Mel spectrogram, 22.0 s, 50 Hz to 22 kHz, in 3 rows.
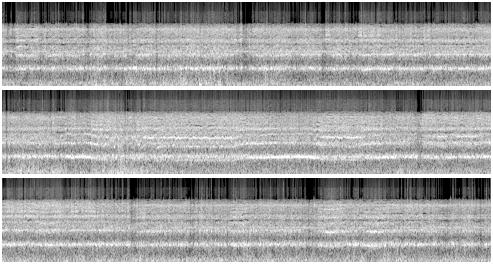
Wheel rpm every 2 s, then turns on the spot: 230, 230, 230, 230, 220, 220, 220, 220, 230, 230, 230.
none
